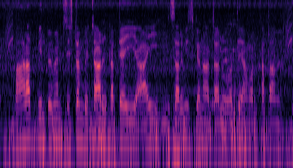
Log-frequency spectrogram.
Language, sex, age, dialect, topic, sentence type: Maithili, male, 18-24, Bajjika, banking, question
